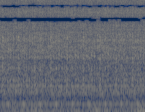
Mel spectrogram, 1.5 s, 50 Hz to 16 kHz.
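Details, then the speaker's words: Mercedes M130/M127 mechanical fuel injection pump being adjusted, idling at about 700 rpm after leaning it out three more steps: low, uneven idle with irregular stumble, probably a lean misfire from too little fuel; won't rev with more air. "700 I can hear that it's misfiring so it's probably not getting enough fuel"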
